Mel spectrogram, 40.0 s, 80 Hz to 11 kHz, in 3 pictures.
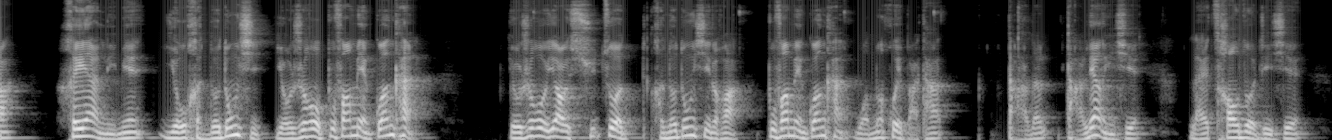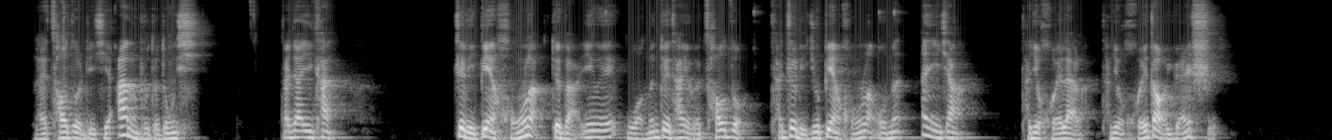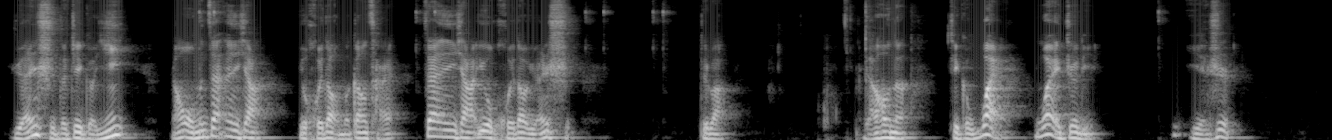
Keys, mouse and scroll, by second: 5.3 click, 8.4 click, 10.2 middle click, 11.0-11.5 scroll, 13.9 middle click, 19.4 click, 22.1 click, 28.6 click, 30.8 click, 32.5 click, 34.9 scroll, 35.3 middle click, 38.3 click.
